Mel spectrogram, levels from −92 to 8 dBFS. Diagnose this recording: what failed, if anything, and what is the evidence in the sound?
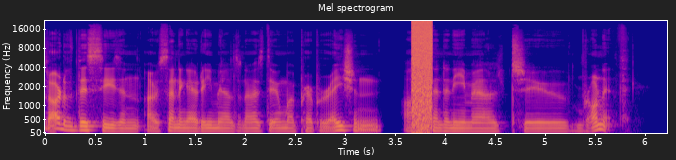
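Wrong sample width at the sample-format conversion stage, 3.66 to 3.87 s: loud noise over buried speech running 1.5 times fast, which fits 16-bit data read as packed 24-bit. A byte-order swap would keep speed and pitch unchanged.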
